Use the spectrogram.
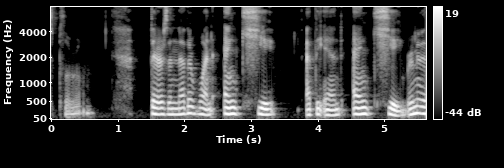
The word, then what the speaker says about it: inquiet: There's another one, inquiet, at the end. Inquiet. Remember, that means worried. Inquiet is the masculine form.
